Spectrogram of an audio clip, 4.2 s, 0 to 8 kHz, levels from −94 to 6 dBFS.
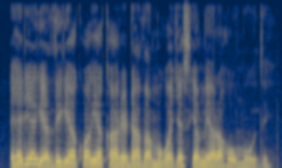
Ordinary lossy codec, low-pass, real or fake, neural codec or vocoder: none; none; real; none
